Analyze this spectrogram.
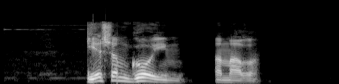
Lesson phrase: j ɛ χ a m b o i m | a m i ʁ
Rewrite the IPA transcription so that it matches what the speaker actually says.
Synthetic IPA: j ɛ ʃ a m ɡ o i m | a m a ʁ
